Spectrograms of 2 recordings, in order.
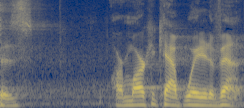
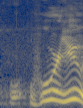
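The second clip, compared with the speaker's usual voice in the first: startled stammer; 12 semitones higher than usual. Retold or imitated. Newcomer startled at door.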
